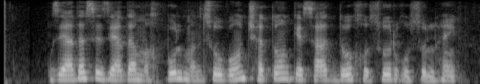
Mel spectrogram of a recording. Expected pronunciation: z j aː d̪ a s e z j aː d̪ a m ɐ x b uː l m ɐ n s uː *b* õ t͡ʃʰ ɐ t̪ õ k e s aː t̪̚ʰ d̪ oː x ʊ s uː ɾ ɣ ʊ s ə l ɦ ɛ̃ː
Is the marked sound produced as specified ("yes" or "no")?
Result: yes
